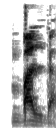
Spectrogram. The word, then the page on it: balda: espagnol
